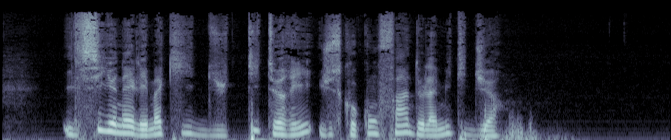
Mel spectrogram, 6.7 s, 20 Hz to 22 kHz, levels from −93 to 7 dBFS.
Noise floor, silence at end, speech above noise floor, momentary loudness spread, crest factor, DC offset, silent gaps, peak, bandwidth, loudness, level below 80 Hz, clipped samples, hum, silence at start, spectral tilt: -63 dBFS; 1.35 s; 44 dB; 16 LU; 18 dB; under 0.1%; none; -2 dBFS; 16.5 kHz; -20 LUFS; -34 dBFS; under 0.1%; none; 0.65 s; -4.5 dB/octave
